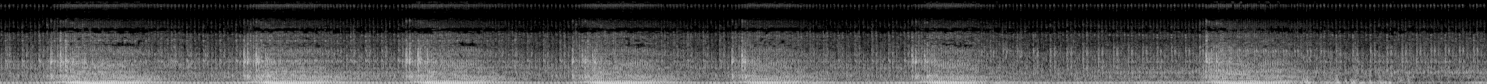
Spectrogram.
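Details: 1.5 dCi 110 diesel blipped about every two seconds: a sharp clack rides each rise in revs and fades back at idle — clacking noise on acceleration, source not pinned down.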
